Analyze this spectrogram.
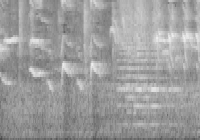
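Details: Chinese hwamei kept in a cage and tame in the hand, giving a few slurred whistles, then a thinner, sustained high warble against a noisy background.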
